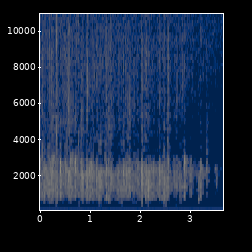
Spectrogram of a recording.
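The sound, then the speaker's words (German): An audience applauds with a dense, steady patter of many hands clapping, fairly soft overall, thinning slightly toward the end. No one speaks. “Applaus.”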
